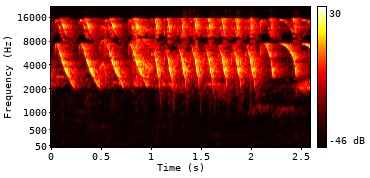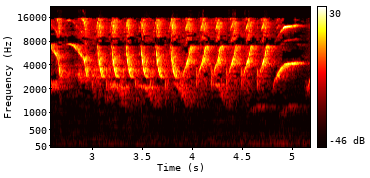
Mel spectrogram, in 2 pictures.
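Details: Canary training song from a young bird: dense, energetic rolls of repeated high downward-sliding notes, with occasional slower swooping phrases in between. The song is loud and continuous throughout.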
